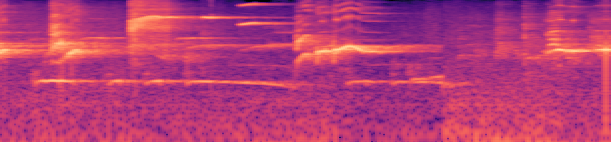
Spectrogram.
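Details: Orange-headed thrush in the morning, performing to encourage young birds: high piercing whistles and quick chirps over a long, steady lower whistle that holds, breaks, then returns slightly rising.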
